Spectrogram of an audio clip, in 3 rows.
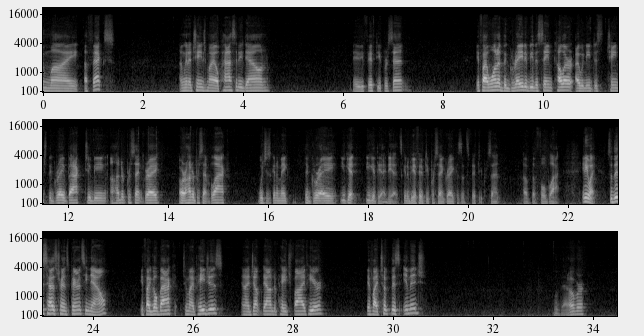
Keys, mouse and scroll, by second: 1.0 click, 2.7 click, 8.8 click, 11.1 click, 11.3 click, 12.9 click, 13.5-14.3 typing, 14.7 Tab, 15.4 click, 19.5 click, 25.8 click, 27.9 click, 28.1 click, 29.6 click, 31.7 click, 33.6 click.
